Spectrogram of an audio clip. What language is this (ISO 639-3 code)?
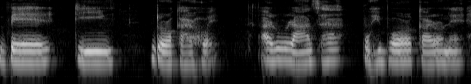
asm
